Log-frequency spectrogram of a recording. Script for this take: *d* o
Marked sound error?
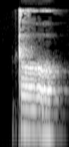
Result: yes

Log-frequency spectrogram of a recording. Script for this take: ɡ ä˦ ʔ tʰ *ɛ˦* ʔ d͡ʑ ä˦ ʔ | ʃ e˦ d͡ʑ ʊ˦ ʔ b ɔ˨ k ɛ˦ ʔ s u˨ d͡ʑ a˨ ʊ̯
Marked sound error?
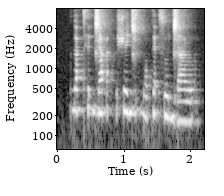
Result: yes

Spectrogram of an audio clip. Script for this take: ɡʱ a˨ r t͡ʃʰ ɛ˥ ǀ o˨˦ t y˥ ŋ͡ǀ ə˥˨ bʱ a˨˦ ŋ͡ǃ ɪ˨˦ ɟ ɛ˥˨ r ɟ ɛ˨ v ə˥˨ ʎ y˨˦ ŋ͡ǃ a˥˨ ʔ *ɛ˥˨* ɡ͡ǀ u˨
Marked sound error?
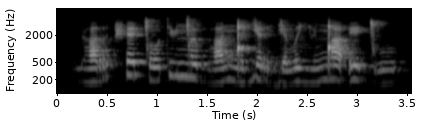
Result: yes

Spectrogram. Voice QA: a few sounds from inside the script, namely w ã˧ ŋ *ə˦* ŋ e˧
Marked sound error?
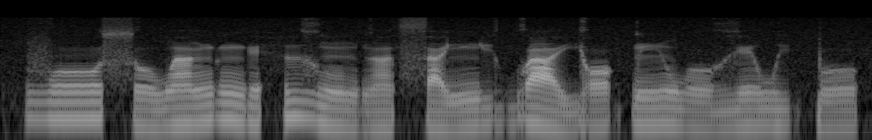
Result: no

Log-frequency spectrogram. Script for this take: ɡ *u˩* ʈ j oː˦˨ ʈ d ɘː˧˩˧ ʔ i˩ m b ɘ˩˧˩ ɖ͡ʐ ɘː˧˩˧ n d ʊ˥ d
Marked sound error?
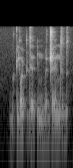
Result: no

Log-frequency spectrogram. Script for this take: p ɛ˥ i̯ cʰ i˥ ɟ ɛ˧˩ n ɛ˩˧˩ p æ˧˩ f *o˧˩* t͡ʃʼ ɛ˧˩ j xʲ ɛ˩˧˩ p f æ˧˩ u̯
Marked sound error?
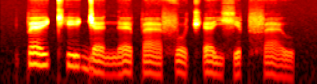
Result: no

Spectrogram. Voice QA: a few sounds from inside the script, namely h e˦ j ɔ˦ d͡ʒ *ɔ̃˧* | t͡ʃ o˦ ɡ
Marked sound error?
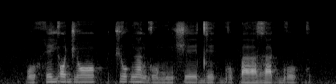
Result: yes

